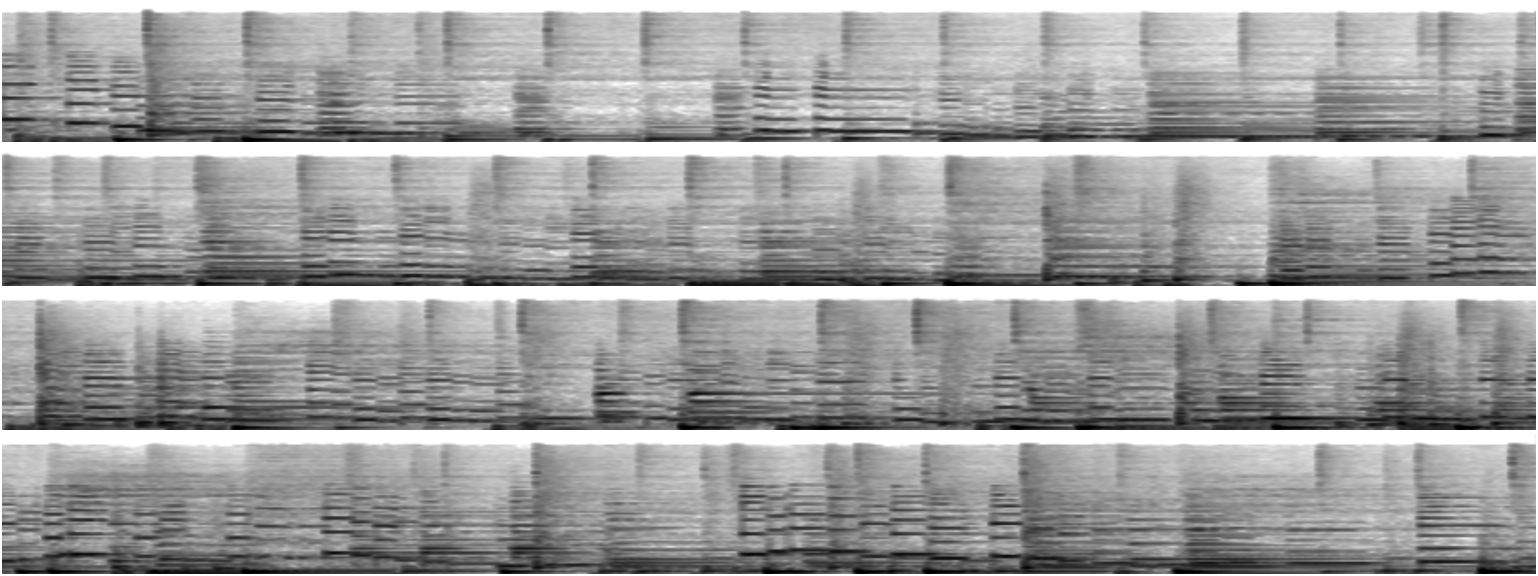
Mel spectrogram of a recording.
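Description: Live small-group jazz: an archtop electric guitar soloing over double bass, drum kit and piano.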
